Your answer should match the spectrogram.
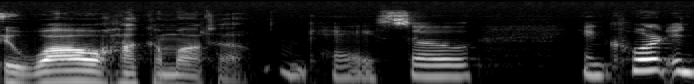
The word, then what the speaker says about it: Iwao Hakamata: You spent some time in Japan, so how do you pronounce this lovely man's name? Iwa I think Hakamata? it's Iwao Hakamata.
